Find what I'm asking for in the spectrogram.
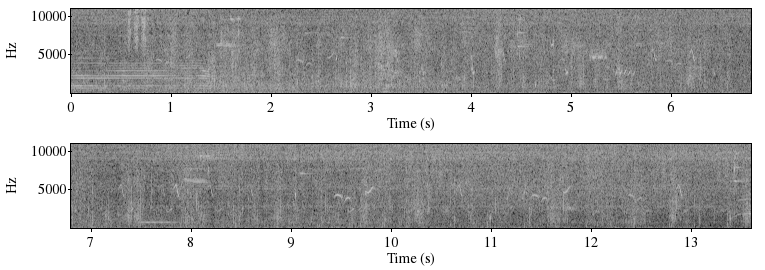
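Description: Horse hooves clip-clop at a walking pace in Red Dead Redemption, a steady close rhythm of footfalls under a busy outdoor ambience with some faint voice.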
